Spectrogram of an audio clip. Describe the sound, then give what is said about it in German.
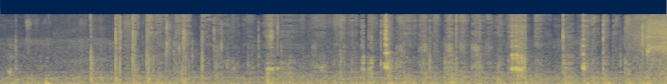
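A pen or pencil scratches and rubs across paper as someone draws a picture, in quick, uneven strokes with short taps and scrapes scattered through. The scratching is fairly soft but continuous, with no voices. “mal es nochmal bitte.”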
